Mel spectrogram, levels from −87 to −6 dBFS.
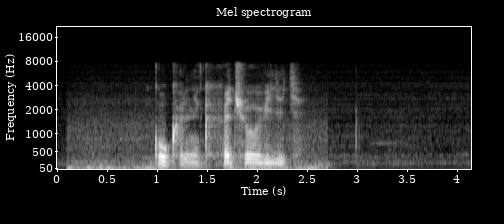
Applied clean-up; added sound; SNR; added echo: none; Wind; 16 dB; reverberation time 0.2 s.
